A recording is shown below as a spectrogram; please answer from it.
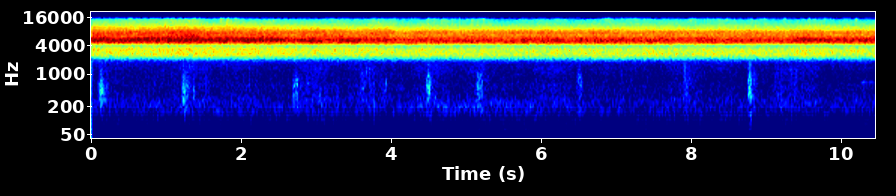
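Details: Night chorus of cicadas in an olive grove, heard on a walk with a dog: a constant, shrill high-pitched drone that never pauses, with scattered footfalls ticking beneath it.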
